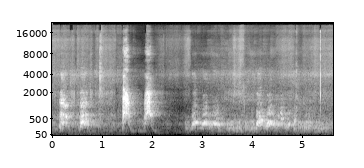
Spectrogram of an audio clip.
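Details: Poodle puppy crying and yowling: short yelping cries in uneven bursts, some sharp and high, others lower and drawn out, with quiet gaps between.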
